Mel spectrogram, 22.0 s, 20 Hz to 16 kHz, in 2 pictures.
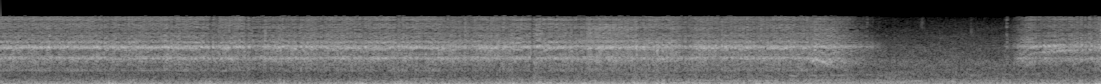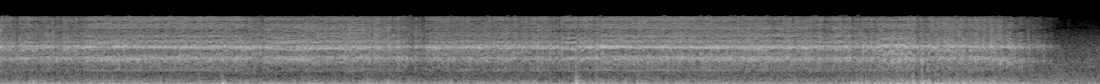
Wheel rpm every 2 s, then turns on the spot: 160, 160, 160, 160, 30, 120, 160, 160, 160, 160, 90.
none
